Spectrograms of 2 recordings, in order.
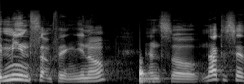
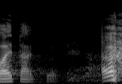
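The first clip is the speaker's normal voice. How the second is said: laughing; 7 semitones higher, much slower than usual. Real, not acted. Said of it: "repeats it, laughing".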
